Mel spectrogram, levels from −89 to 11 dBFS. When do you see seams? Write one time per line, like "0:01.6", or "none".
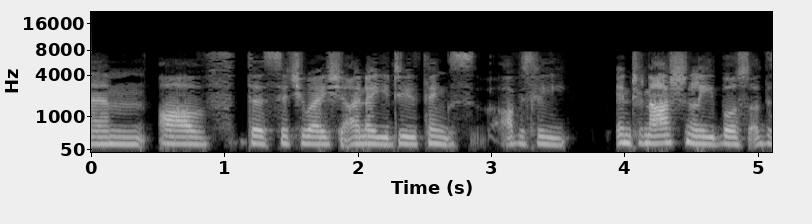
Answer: none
